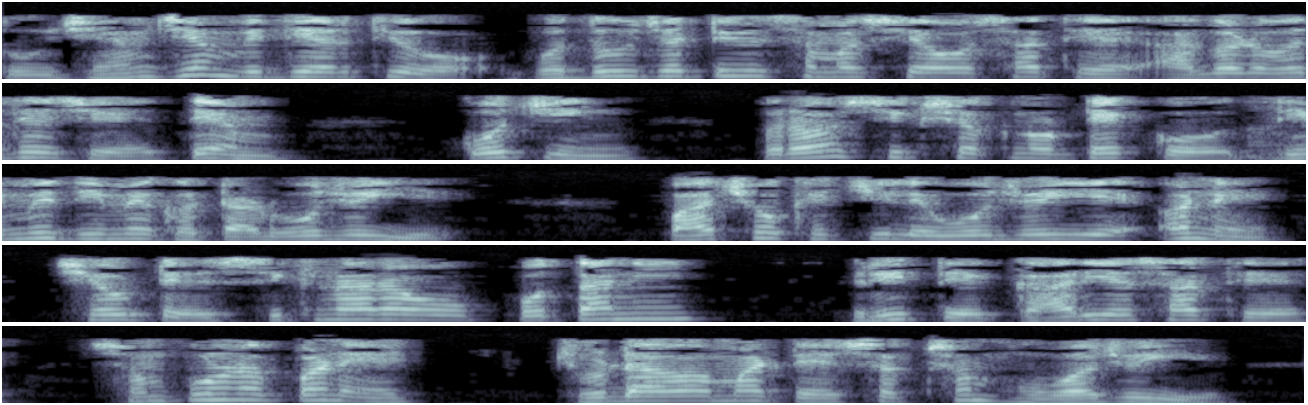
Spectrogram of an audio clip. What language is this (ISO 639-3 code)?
guj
